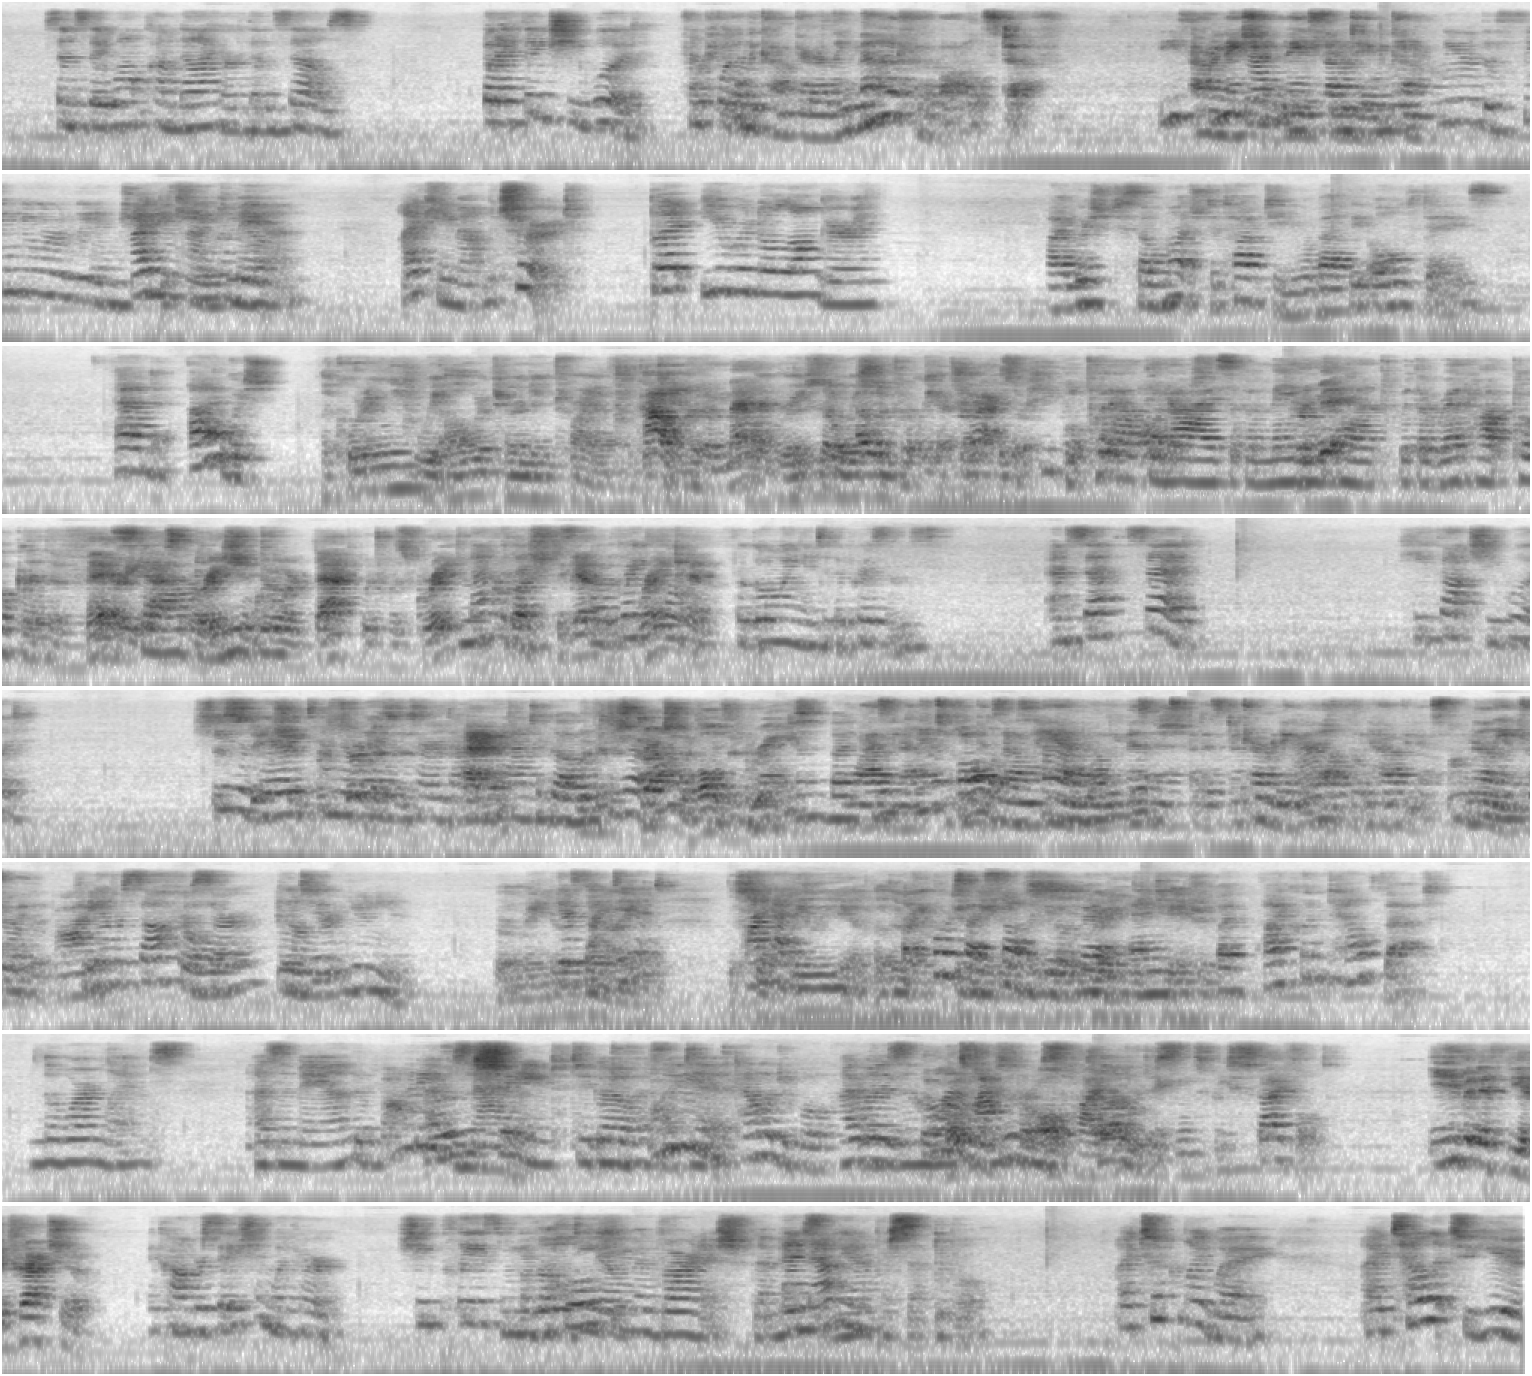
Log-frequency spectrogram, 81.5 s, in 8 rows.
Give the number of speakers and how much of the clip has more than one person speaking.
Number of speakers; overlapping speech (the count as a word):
eight, about 42%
